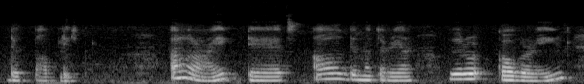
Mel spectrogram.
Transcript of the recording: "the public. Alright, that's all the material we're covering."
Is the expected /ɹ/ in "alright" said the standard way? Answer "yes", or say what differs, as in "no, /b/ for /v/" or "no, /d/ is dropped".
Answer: no, /ɹ/ is dropped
